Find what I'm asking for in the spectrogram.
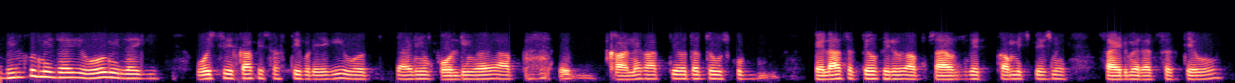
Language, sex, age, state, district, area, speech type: Hindi, male, 18-30, Rajasthan, Nagaur, rural, conversation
